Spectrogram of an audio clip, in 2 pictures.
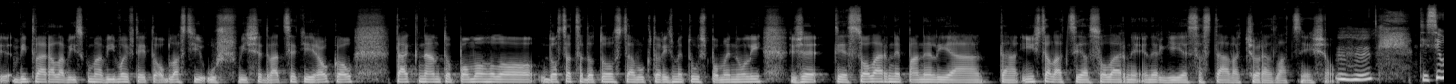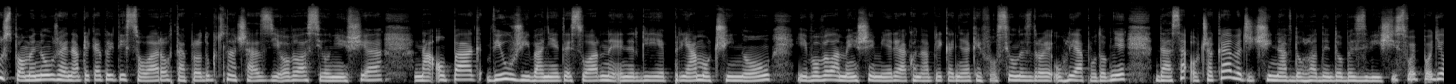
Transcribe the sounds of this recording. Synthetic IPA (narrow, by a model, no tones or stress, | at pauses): ʋit̪ʋaːɾalaʋiːskumaʋiːʋɔjft̪ɛjt̪ɔɔ̰blasciʔuʒʋiʃɛd̪ʋat͡sɪaciɣɾɔkɔʊt̪aɡnaːmt̪ɔpɔmɔɦlɔd̪ɔst̪acsad̪ɔt̪ɔɦɔst̪aʋukt̪ɔɾiːzmɛt̪uʃspɔmɛnuliʒɛt̪ɪɛsɔlaːɾnɛpanɛliat̪aːʔinʃt̪alaːt͡siasɔlaːɾnɛjʔɛ̰nɛɾɡiɛsast̪aːʋat͡ʃɔɾazla̰t͡sɲɛ̰jʃɔ̰ʊɦɦm̩t̪isiuʃspɔmɛnuːlˠʒɛajnapɾiːklat̪pɾit̪iːxsɔlaːɾɔxt̪aːpɾɔd̪ukt͡ʃnaːt͡ʃazɟjɛɔʋɛlasilɲɛjʃɪanaʔɔpakʋiuʒiːʋaɲɪɛt̪ɛjsɔlaːɾnɛjʔɛ̰nɛɾɡiɛpɾɪamɔt͡ʃinɔʊjɛʋɔʋɛlamɛnʃɛjmɪɛɾɛakɔnapɾiːklad̪ɲɛakɛfɔ̰silˠnɛzd̪ɾɔjɛʔuɦliapɔd̪ɔbɲɛd̪aːsaʔɔt͡ʃakaːʋaɟʒɛt͡ʃiːnavd̪ɔɦlad̪nɛjd̪ɔbɛzʋiːʃisʋɔjpɔɟɛ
